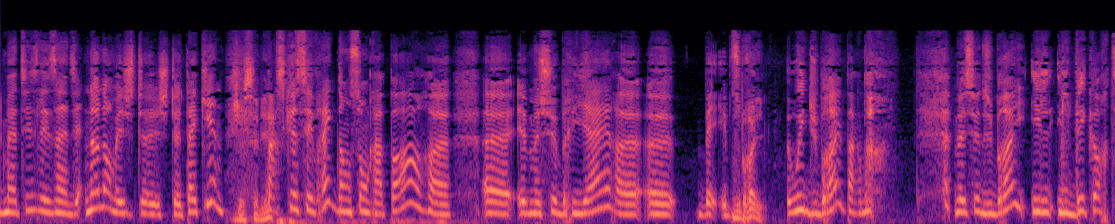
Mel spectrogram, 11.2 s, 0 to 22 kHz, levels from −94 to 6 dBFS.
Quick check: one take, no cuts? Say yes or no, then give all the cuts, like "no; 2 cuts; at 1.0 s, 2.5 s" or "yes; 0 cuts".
yes; 0 cuts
